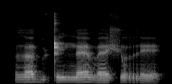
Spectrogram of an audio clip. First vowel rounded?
no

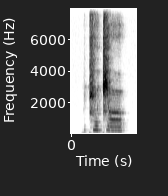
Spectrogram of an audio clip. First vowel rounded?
yes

